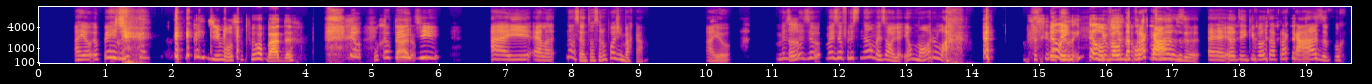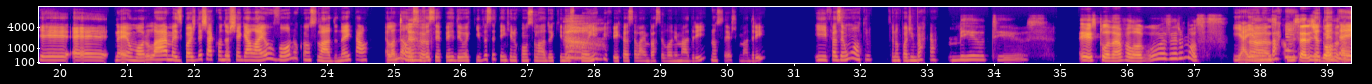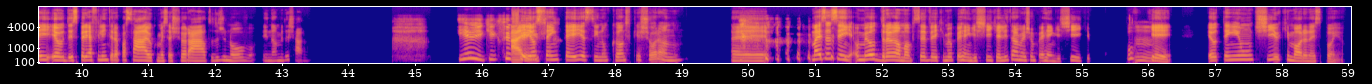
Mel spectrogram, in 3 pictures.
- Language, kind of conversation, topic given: Portuguese, unstructured, Qual foi a experiência mais inesperada que você já teve em uma viagem?
- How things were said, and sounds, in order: laugh; laughing while speaking: "Eu: Eu perdi"; other background noise; gasp; laugh; tapping; laugh; gasp; laugh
